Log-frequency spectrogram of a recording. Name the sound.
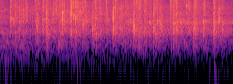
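applause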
